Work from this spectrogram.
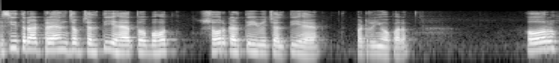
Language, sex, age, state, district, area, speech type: Urdu, male, 18-30, Uttar Pradesh, Ghaziabad, urban, spontaneous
